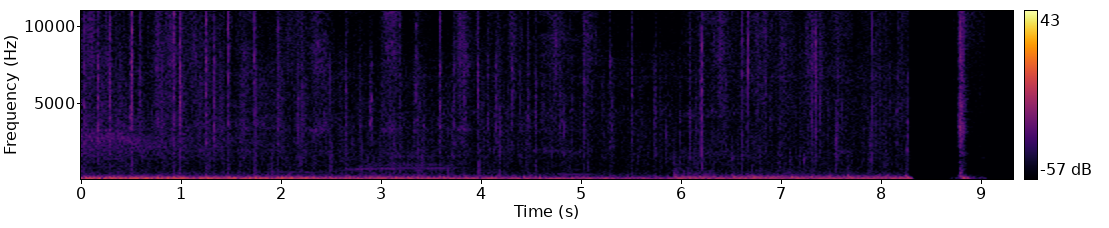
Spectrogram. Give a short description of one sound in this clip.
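Footsteps rustle quickly through grass and brush.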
